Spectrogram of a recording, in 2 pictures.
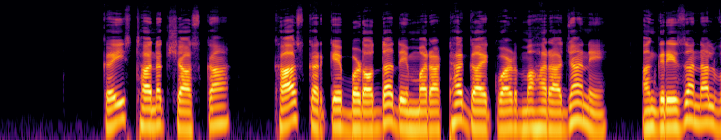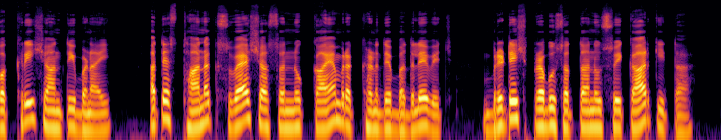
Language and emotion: Punjabi, neutral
